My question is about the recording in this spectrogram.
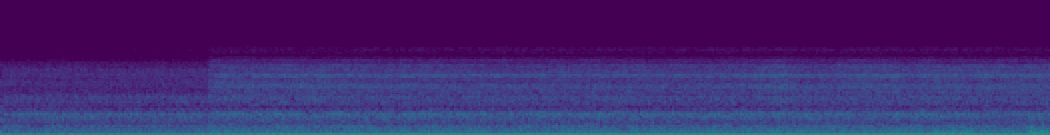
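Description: Faint thunderstorm recording played through classroom speakers: a steady low rumble, with a steady rain-like hiss that comes in about two seconds in as the video starts.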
